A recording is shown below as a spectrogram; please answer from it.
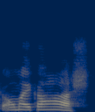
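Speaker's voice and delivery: playfully shocked at bright color; mock alarm. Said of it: "and I'm like".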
